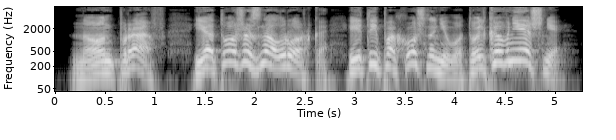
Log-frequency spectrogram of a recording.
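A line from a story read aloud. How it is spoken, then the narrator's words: Shout from a crowd. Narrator (Russian): выкрикнул кто-то из толпы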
